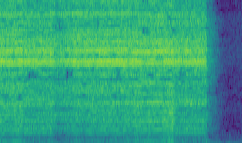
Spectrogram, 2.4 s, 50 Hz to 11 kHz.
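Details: Rewound contact point (vibrator) bench-tested on two 12 V batteries in series for 24 volts: steady high-pitched buzz holding even for two seconds then stopping cleanly; solid normal buzzing, not heating up at 24 volts.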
